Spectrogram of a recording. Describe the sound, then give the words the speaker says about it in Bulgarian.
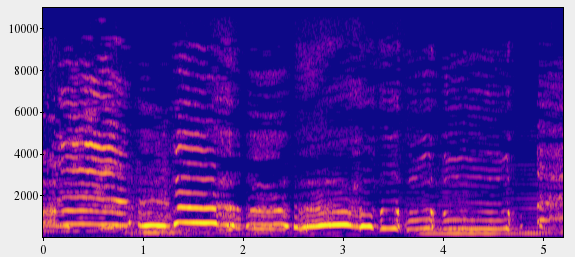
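A woman lying on the ground in the street cries and moans loudly and continuously, her wavering sobs rising and falling in long anguished wails without any spoken words. “Излизам си спокойно и изведнъж чувам плач. Ама плач и стонове.”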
